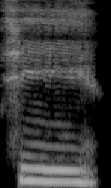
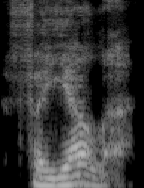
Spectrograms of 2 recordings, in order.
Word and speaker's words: fjellet: Um, the J is not pronounced. It's just, um, but if you go to Google and you ask, they do pronounce that J as a Y, so it comes out Fayella, Fayella. So the guy pronouncing it here in this story is just saying fella or the mountains.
